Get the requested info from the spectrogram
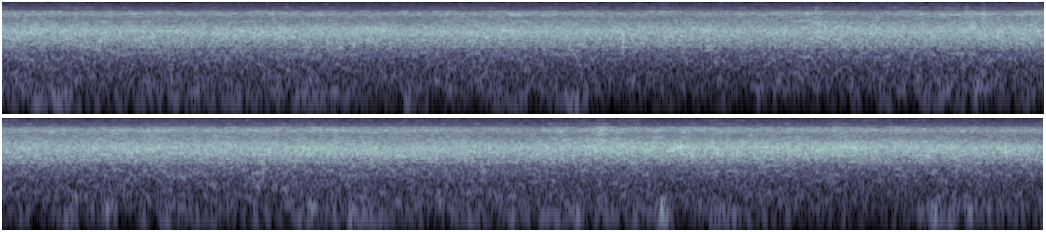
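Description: Steady wind rushing across a phone's microphone, mixed with the continuous roar of surf from a rough, choppy sea.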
